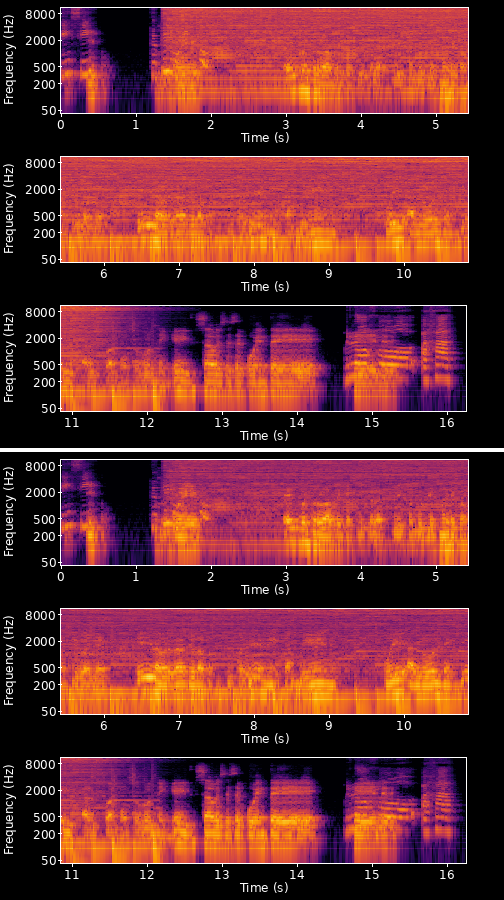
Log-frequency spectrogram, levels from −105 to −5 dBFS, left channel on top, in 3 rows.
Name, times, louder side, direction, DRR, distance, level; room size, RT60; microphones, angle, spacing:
voice 1, 0.0-0.5 1.2-2.0 14.6-16.1, left 3 dB, 30° left, 0.4 m, -33 dB
voice 2, 1.2-1.8 3.0-6.0 6.4-9.1 9.7-14.2 14.8-15.3, right 4 dB, 65° right, 0.7 m, -29 dB
sound 1, 1.3-11.9, left 10 dB, 85° left, 0.4 m, -30 dB
sound 2, 5.0-12.2, right 1 dB, 15° right, 0.7 m, -35 dB
3.8 x 2.0 x 3.2 m
head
